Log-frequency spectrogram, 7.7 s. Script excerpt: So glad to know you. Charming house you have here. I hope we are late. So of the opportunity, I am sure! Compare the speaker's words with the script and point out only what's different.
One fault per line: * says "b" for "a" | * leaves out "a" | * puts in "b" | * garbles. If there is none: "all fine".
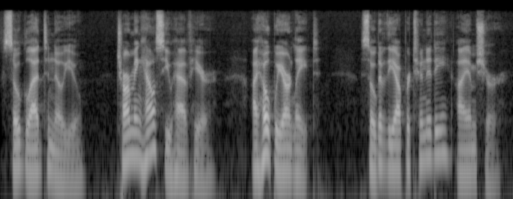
all fine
